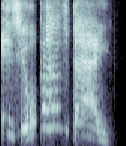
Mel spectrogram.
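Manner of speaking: very loud, high, shrill goblin shout. The game master voices a small goblin bringing the bill, very loud goblin exclamation. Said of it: "Turns to you and very loudly".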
